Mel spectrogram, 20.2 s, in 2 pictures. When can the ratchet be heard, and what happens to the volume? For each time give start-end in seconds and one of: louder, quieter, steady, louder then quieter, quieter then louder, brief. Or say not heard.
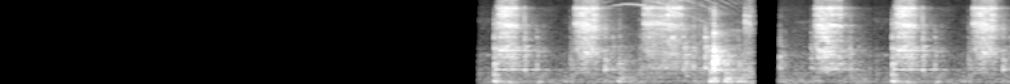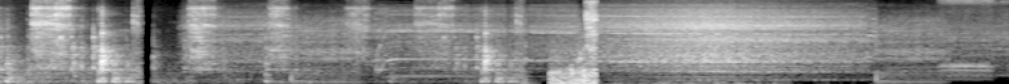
4.9-16.1 quieter.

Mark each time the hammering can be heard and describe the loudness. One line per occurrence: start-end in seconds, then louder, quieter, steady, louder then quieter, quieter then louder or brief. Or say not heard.
not heard.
